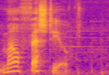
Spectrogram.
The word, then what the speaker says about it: Malfestio: How is it pronounced? Malfestio.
